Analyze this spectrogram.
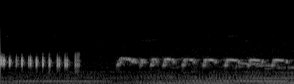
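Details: Local Javanese zebra dove lure song used for trapping birds: a quick run of short cooing pulses, a pause, then a rolling, purring trill held steady to the end over a low background hum.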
